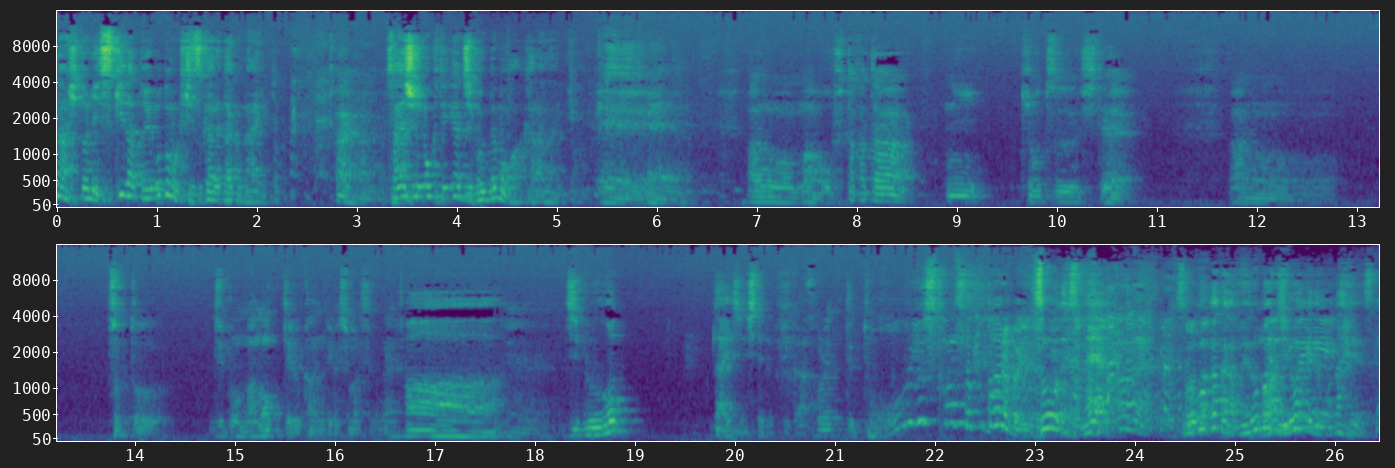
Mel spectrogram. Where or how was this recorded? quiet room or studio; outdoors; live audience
live audience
